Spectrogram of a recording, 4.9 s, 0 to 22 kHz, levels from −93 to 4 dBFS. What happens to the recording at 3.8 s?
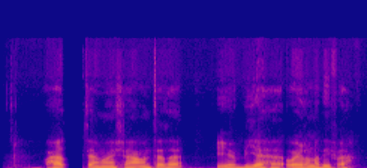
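At 3.8 s the speech carries on cleanly, with no dropout, click, distortion or other fault.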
